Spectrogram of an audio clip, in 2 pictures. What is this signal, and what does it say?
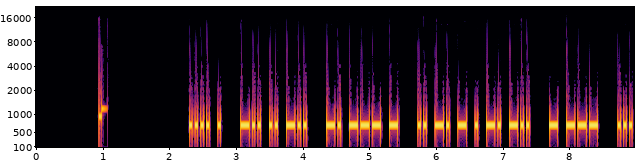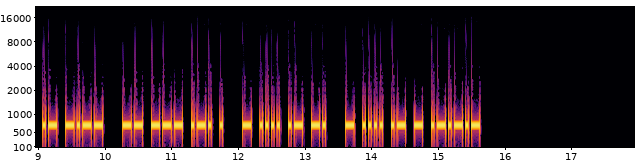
Morse code, heard as a keyed tone, about 28 wpm, 700 Hz. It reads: HE DID NOT INTEND TO SAY MORE THAN THAT.
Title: Sentences from Top 1600 Words 28wpm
